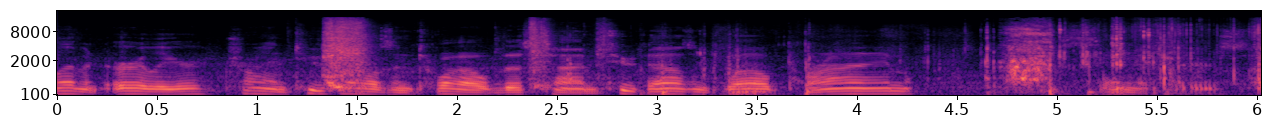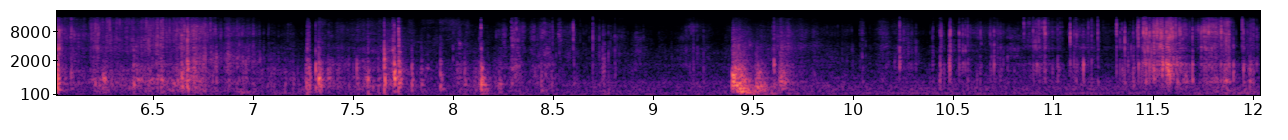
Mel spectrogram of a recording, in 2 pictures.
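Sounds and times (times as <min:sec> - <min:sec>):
foil wrapper crinkling and tearing: 0:04.7 - 0:12.0.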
